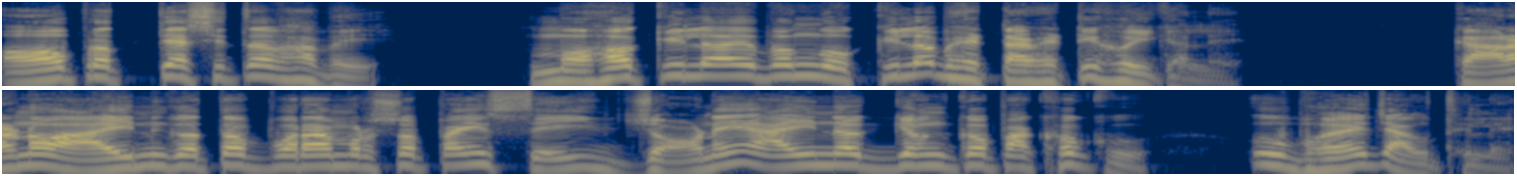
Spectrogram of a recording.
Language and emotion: Odia, disgusted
